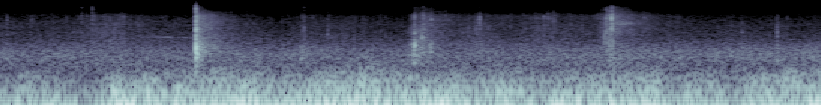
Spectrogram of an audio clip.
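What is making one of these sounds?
Twigs snap underfoot.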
